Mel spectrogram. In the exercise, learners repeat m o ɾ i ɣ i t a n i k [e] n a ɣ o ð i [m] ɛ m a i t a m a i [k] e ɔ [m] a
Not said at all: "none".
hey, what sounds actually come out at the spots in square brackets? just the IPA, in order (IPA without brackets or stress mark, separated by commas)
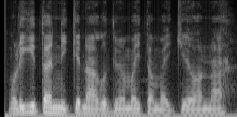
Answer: e, m, k, n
